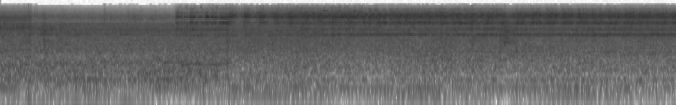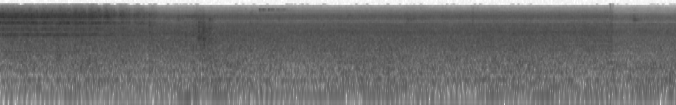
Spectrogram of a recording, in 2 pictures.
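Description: Steady mechanical noise of a ceiling-fan stator coil-winding machine running, with a high whine over it from about two seconds in. The whine stops about eleven seconds in, leaving a slightly quieter steady workshop machine hum.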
